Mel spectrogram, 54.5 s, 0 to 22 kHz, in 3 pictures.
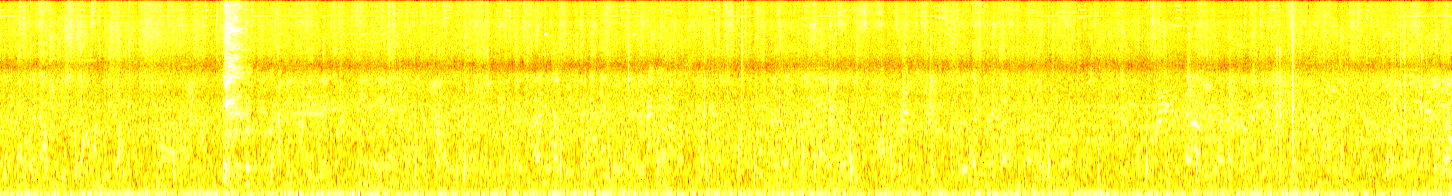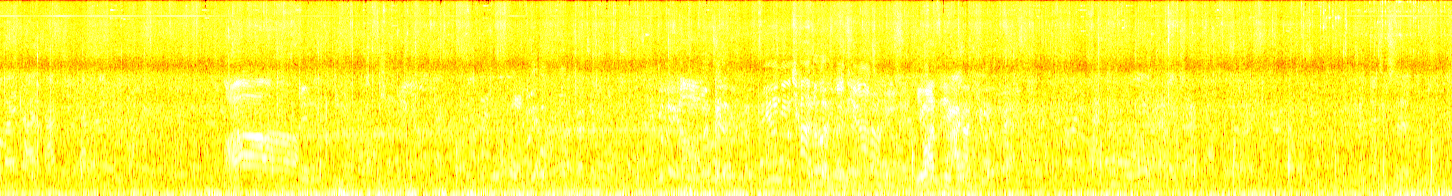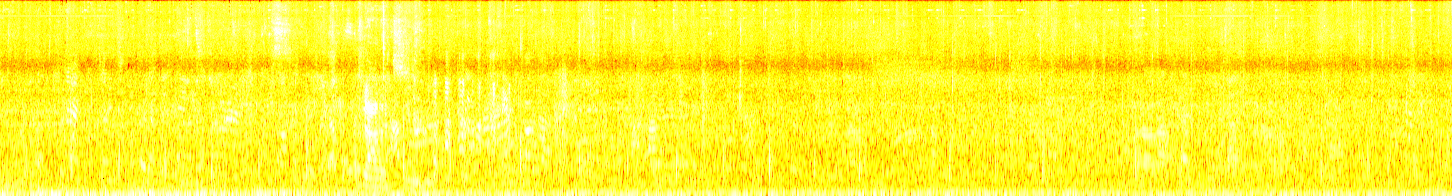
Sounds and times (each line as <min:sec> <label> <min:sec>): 0:00.0 Very large number of tourists 0:54.4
